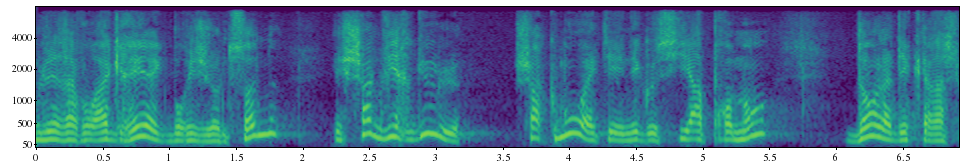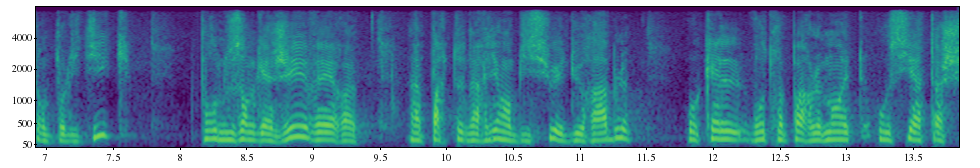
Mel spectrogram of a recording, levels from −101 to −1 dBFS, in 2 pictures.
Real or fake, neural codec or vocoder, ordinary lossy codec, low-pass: fake; vocoder, 22.05 kHz, 80 mel bands, WaveNeXt; none; 7.2 kHz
